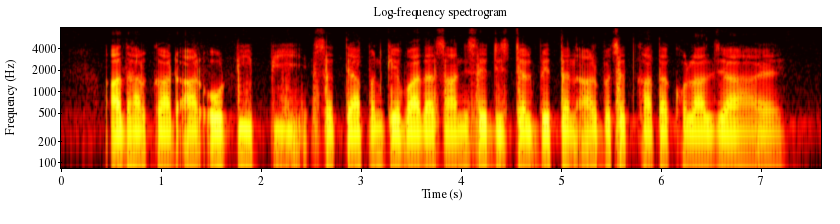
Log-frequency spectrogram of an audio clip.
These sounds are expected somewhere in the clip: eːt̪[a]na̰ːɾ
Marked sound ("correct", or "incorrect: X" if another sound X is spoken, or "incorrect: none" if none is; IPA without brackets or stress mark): incorrect: ə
